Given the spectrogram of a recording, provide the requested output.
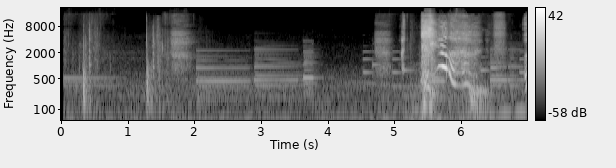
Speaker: I didn't hold it in so it was a genuine sneeze usually I try to hold it in so I have like those cute petite sneezes like you you know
